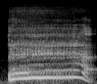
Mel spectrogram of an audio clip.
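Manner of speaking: loud, high rattling burst; imitated gunfire. Telling of the shooting nearby, loud rattling gunfire sound. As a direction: mimic a rapid spray of shots.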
